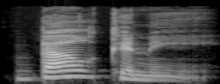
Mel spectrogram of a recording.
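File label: "balcony", English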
